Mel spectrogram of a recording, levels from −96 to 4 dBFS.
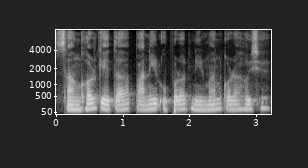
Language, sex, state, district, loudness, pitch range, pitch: Assamese, male, Assam, Kamrup Metropolitan, -19 LUFS, 120-130 Hz, 125 Hz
